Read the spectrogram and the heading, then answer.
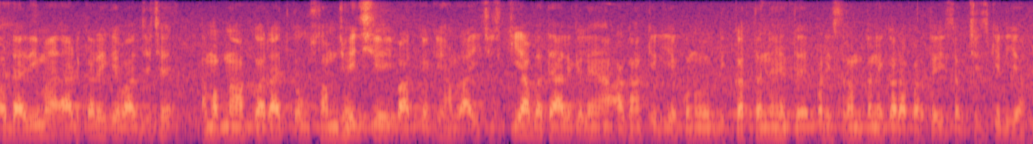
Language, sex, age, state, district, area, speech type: Maithili, male, 18-30, Bihar, Supaul, rural, spontaneous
